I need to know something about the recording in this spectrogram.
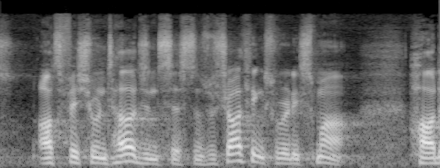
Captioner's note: none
